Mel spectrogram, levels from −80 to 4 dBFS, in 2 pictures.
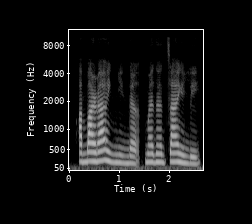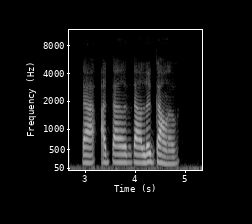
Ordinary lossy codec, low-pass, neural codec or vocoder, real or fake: MP3, 64 kbps; 9.9 kHz; autoencoder, 22.05 kHz, a latent of 192 numbers a frame, VITS, trained on many speakers; fake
